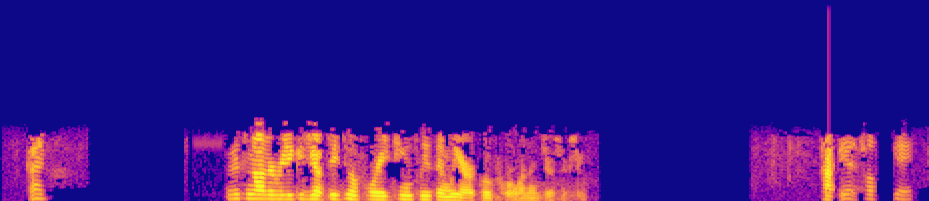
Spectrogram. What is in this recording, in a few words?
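police department Dispatch, scanner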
